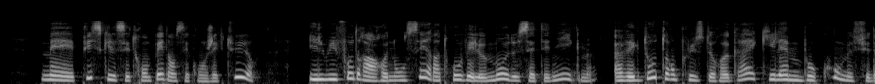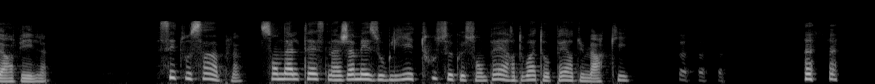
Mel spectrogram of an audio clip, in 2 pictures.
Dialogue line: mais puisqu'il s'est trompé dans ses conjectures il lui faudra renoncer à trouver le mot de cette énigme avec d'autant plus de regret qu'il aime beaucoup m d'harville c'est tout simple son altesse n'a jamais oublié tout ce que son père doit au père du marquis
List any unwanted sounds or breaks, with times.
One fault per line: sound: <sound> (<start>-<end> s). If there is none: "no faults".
sound: laugh (15.5-16.0 s)
sound: laugh (16.8-17.2 s)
